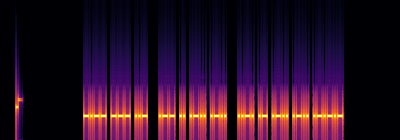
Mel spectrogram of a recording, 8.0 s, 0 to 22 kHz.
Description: Morse code, heard as a keyed tone, about 34 wpm, 700 Hz. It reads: YOU WILL FALL.
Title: Sentences from Top 500 Words 35wpm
